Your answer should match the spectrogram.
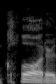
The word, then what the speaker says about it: Clotter: Clotter, that rhymes with daughter.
